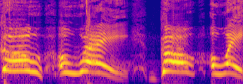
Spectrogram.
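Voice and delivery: very high, very loud, shrill, enraged scream. Storyteller voicing a demon screaming at Jesus through its host: screaming at top of voice. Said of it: "screaming through his host at the top of his voice".

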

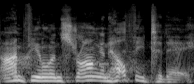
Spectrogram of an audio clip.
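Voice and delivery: bold delivery. Retelling claiming to feel fine while sick: boldly, imitating oneself. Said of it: "all the more boldly, I'm like".

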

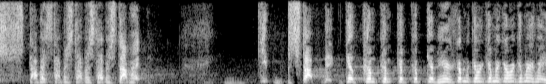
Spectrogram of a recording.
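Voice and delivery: repetitive, bumbling, hapless fatherly scolding tone. Retelling a comedy routine where a parent scolds a child: Bill Cosby impression. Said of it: "the old Bill Cosby routine".

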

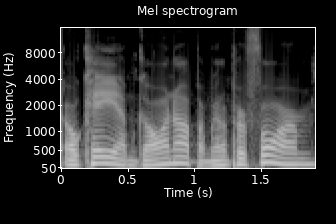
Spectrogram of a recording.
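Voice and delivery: ordinary talk

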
